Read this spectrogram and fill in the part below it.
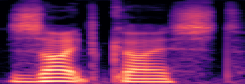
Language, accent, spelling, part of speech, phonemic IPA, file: English, UK, zeitgeist, noun, /ˈzaɪtˌɡaɪst/, En-uk-zeitgeist.ogg
- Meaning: The spirit of the age; the taste, outlook, and spirit characteristic of a period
